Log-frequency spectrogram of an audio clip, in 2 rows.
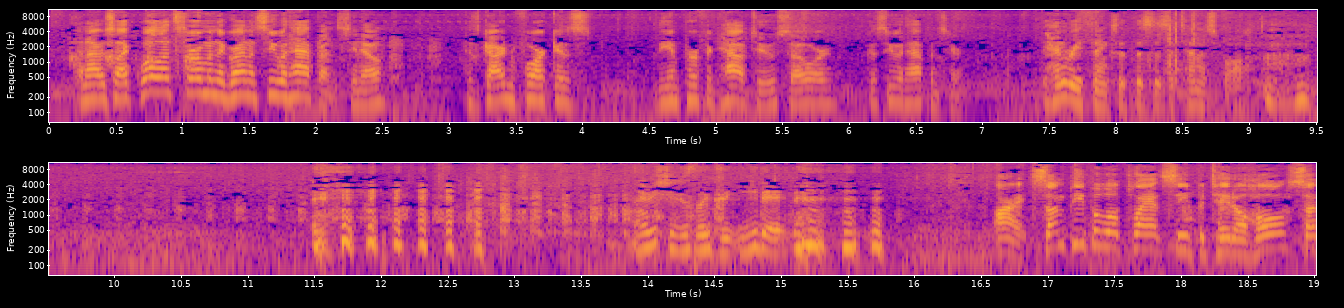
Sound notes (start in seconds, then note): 9.2 woman laughs; 10.5 dog panting; 11.4 woman laughs; 16.1 laughing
